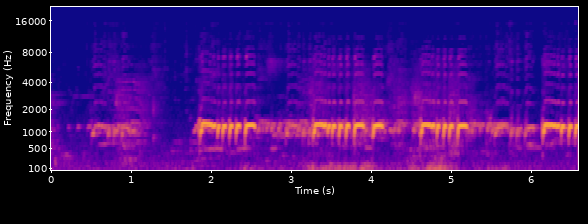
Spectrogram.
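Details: Zebra dove of local stock in full song for training: a stuttering series of bright coos, each phrase of four or five clipped notes at a steady pitch, repeated about every second and a half, with soft low rumbling behind.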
